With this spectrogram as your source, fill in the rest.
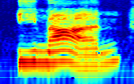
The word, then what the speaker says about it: Imane: like in English okay in French you read it and it's just Iman but in English I am a and E it's like i mean ii i mean i'm and i hate all of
